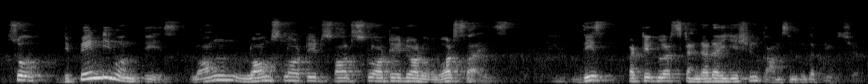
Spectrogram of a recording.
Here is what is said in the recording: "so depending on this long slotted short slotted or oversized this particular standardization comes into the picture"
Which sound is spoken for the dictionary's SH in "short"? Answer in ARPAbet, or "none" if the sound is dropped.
S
